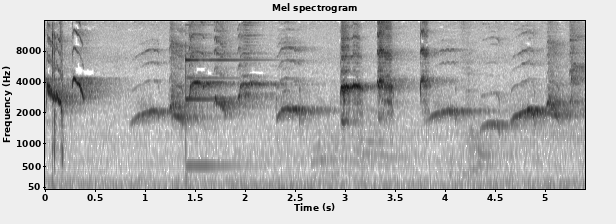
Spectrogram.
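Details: Shama (white-rumped) mimicking prinia, kapas tembak and eagle: separate clear whistled phrases at different pitches, broken by short harsh noisy bursts, with quiet gaps between phrases.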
